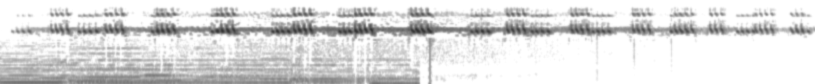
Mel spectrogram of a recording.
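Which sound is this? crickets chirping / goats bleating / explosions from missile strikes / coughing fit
crickets chirping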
